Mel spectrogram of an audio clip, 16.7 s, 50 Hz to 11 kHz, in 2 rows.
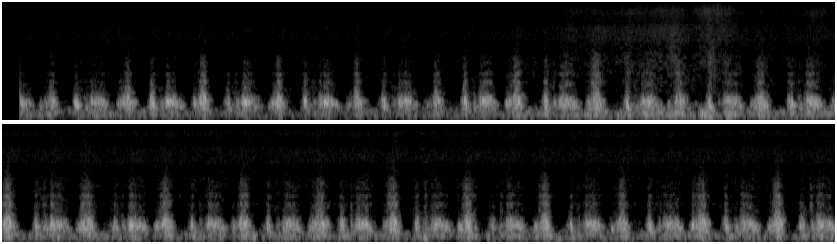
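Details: Steady heart sounds near 77 beats a minute recorded at position P with the patient supine, with a quiet, soft murmur between the first and second sounds: soft mid-systolic murmur.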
